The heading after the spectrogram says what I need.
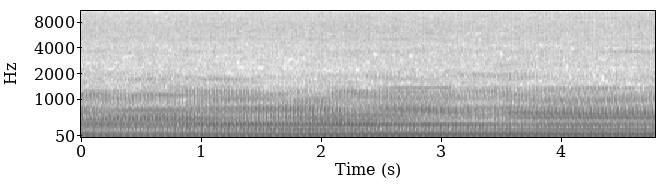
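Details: Newly installed Fischer Panda genset in a Tiara 34 boat, replacing the original generator locked up by water intrusion, pumping water: steady drone with a smooth low thrum and a constant water-pump whir, no knocks or hunting; healthy.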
